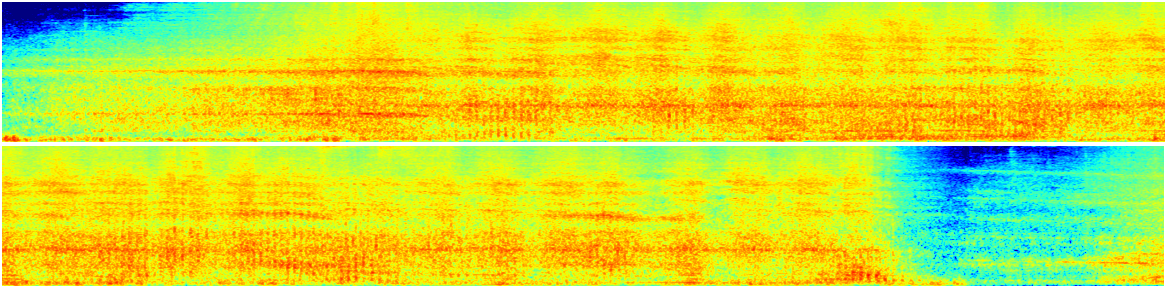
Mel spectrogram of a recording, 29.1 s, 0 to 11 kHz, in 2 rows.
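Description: A train running past at speed, a loud steady rumble with the wheels clattering over rail joints and a few held whining tones, lasting about 25 seconds before dropping off sharply; another train starts to be heard approaching near the end.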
